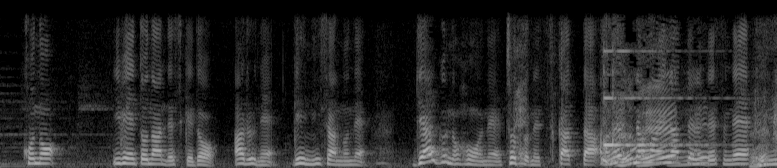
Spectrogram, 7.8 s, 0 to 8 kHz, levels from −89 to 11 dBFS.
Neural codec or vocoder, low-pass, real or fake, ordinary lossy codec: none; 7.2 kHz; real; none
